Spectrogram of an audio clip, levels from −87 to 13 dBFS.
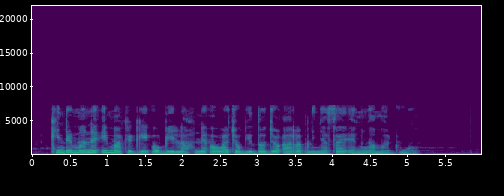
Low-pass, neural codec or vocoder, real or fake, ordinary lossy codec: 7.2 kHz; codec, 16 kHz, 4 kbps, FreqCodec, larger model; fake; MP3, 96 kbps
